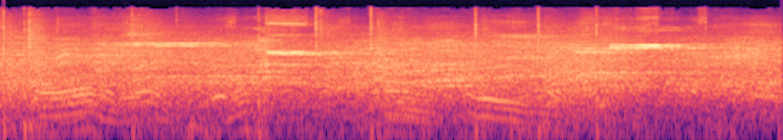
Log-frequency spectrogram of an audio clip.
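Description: Young women cheer and shout with animation in a large echoing hall.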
